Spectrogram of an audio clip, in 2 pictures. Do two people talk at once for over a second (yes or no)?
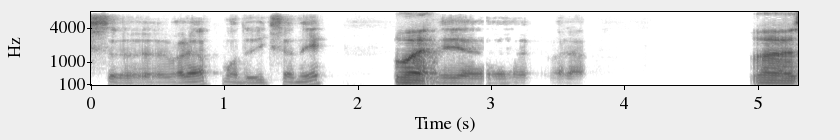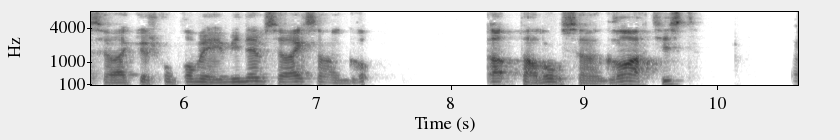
no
